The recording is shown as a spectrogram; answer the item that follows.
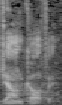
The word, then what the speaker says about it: Coffey: Your name is John Coffey. Yes sir, boss. Like to drink, only not spelled the same.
